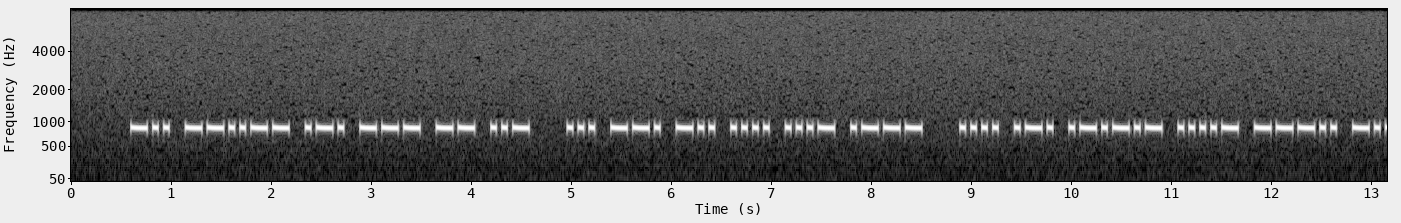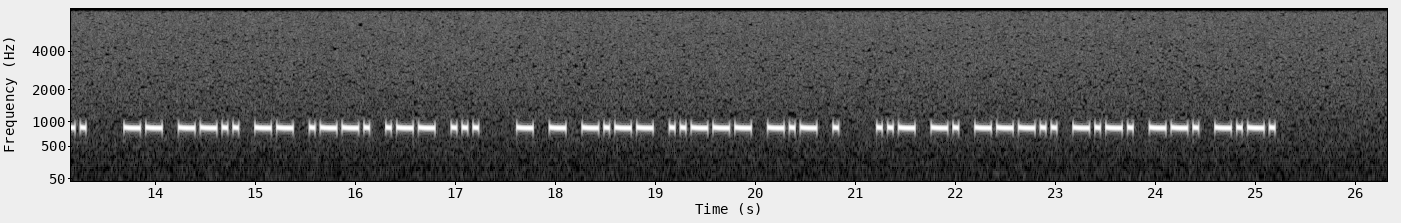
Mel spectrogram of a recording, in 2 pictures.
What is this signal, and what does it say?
Morse code, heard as a keyed tone, machine-sent, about 22 wpm, 850 Hz. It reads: D,ROMU SGDHVJ HR.48B MZMPWS TTY2KE UN8CGC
